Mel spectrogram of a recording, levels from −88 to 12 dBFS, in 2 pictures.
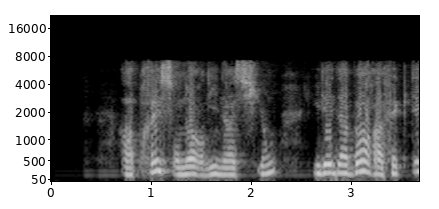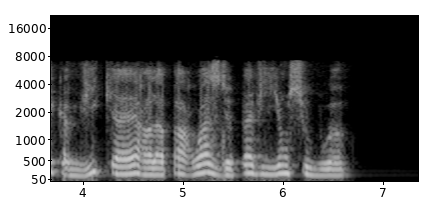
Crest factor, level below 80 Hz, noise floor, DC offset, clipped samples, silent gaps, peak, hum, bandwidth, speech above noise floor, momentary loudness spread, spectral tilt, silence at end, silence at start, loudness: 14 dB; -52 dBFS; -80 dBFS; under 0.1%; under 0.1%; none; -2 dBFS; none; 7.6 kHz; 64 dB; 8 LU; -6 dB/octave; 0.75 s; 0.7 s; -16 LUFS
